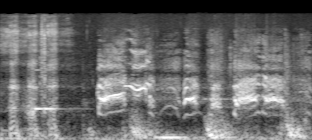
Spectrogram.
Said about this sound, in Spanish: ¡El exorcista! ¡Ay, el exorcista! ¡Correcto! ¡Sí, qué crack! Porque estaba gritando.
